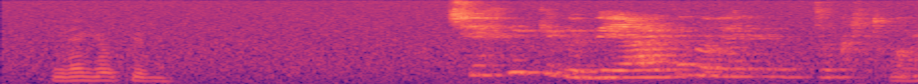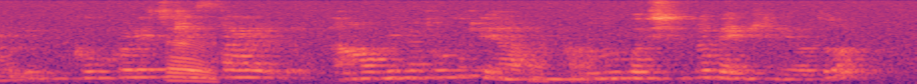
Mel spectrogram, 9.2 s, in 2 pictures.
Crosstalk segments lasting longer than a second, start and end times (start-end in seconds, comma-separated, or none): none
